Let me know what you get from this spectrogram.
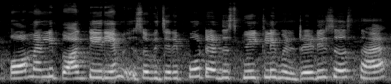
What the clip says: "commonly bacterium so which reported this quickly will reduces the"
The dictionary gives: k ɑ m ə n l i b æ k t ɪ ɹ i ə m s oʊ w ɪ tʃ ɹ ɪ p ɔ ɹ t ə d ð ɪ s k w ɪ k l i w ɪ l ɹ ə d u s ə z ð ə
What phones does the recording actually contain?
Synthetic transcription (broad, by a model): k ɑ m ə n l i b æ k t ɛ ɹ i ə m s oʊ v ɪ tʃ ɹ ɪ p ɔ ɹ t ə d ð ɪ s k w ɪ k l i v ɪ n ɹ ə d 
